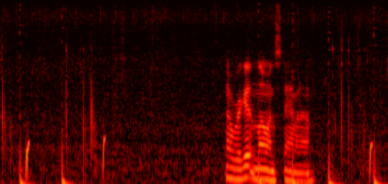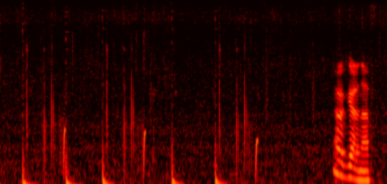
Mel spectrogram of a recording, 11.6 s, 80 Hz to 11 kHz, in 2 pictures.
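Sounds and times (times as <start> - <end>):
rain water drops dripping and plopping: 0.0 - 1.7, 3.8 - 10.6
speech: 3.4 - 4.8, 10.8 - 11.5.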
